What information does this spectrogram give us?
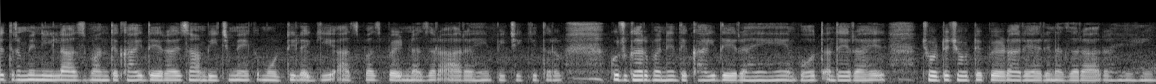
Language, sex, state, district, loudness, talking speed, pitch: Hindi, female, Bihar, Jahanabad, -17 LUFS, 215 wpm, 195 Hz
